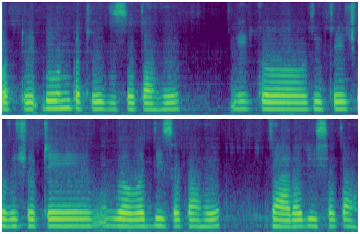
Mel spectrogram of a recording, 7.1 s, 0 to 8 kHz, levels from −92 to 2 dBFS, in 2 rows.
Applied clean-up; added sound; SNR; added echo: neural separator model SepFormer DNS4.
